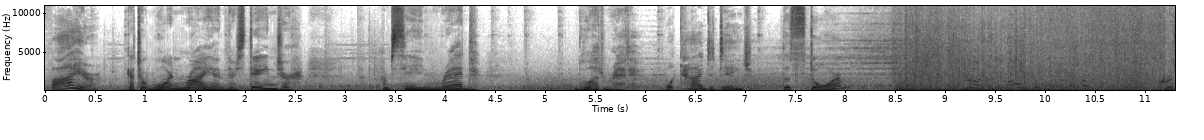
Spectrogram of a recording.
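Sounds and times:
speech: 0:00.0 - 0:04.6, 0:05.3 - 0:09.6
explosion sound effect roaring boom: 0:08.1 - 0:11.2.

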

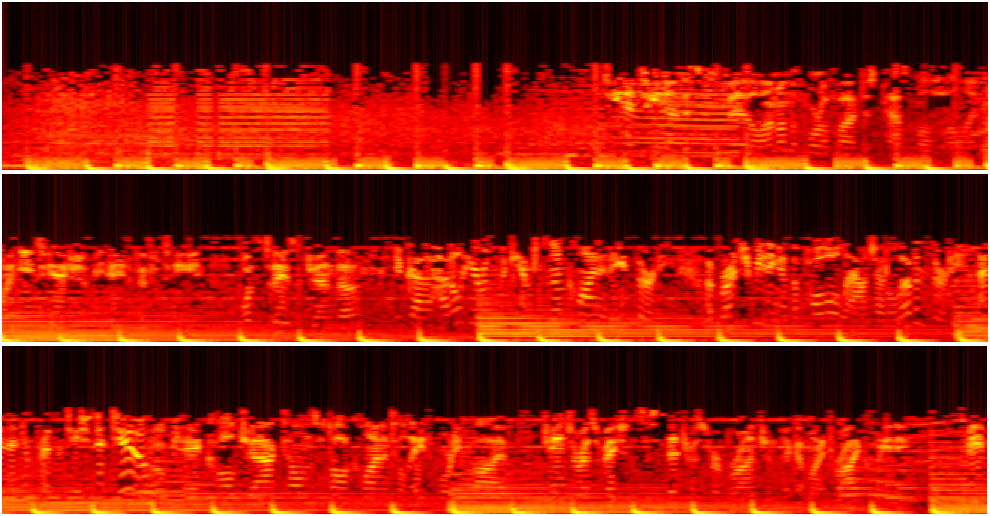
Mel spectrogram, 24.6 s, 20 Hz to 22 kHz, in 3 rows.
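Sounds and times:
song with horn-like synth chords and punchy beat: 0:00.2 - 0:24.6.

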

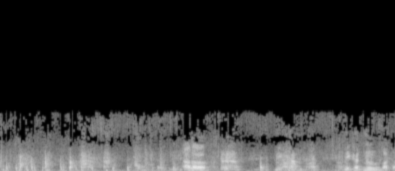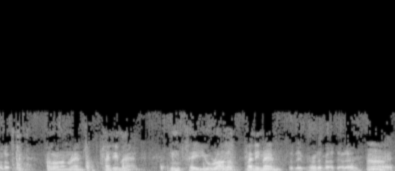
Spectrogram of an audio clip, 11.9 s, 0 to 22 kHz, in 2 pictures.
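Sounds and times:
horse galloping hard as its rider arrives: 0:00.0 - 0:02.7
speech: 0:02.8 - 0:11.8.

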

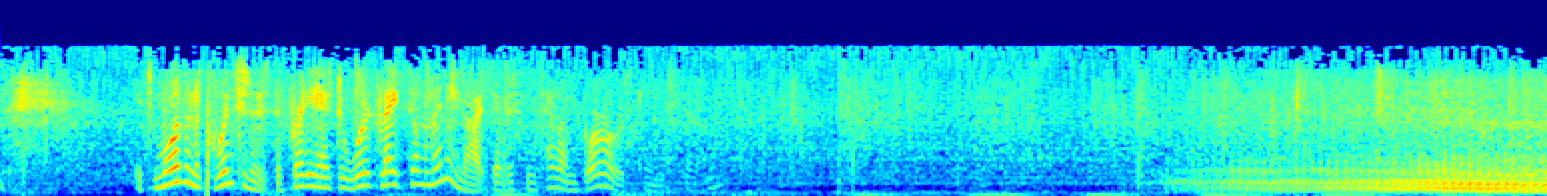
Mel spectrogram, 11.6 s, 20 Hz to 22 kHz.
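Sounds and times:
speech: 0:01.1 - 0:05.2
car engine humming while driving: 0:08.2 - 0:11.5.

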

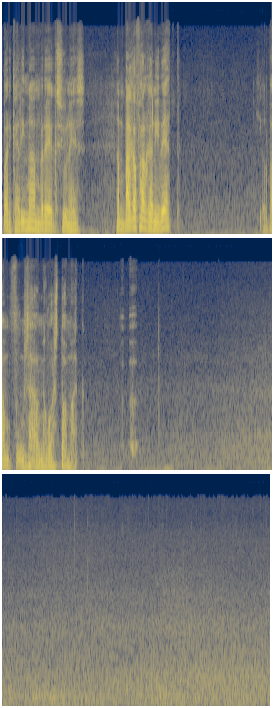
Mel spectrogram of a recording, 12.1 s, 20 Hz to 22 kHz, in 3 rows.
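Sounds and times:
speech: 0:00.0 - 0:02.7, 0:03.9 - 0:05.4
rain falling: 0:04.9 - 0:12.1.

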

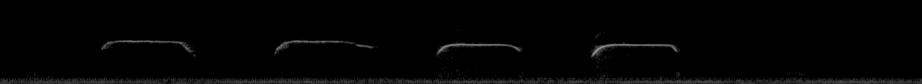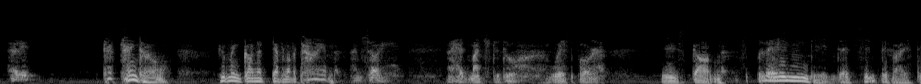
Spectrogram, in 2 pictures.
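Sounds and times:
clear sustained whistle blasts given as a signal: 0:01.0 - 0:02.1, 0:02.7 - 0:05.3, 0:05.9 - 0:06.9
speech: 0:10.5 - 0:18.4.

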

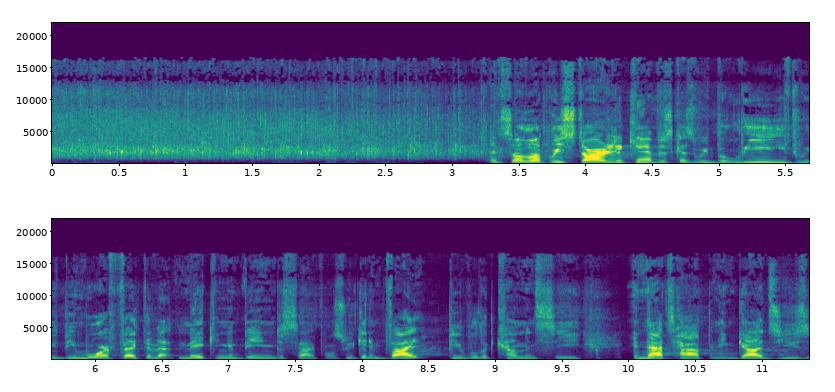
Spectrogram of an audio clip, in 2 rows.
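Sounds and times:
crowd applauding: 0:00.0 - 0:04.0
speech: 0:03.3 - 0:11.3.

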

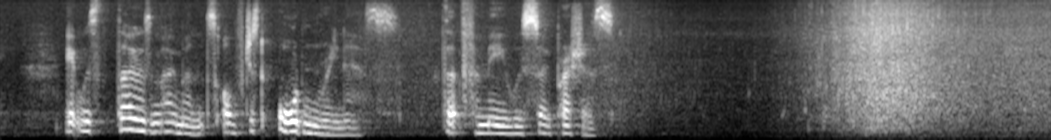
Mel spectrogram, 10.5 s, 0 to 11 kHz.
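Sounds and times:
speech: 0:00.7 - 0:03.8, 0:04.4 - 0:06.2
Atlantic waves breaking on a sandy island beach: 0:07.9 - 0:10.4
steady hissing wash of Atlantic surf: 0:08.1 - 0:10.4.

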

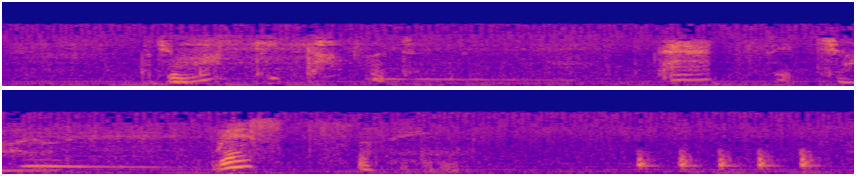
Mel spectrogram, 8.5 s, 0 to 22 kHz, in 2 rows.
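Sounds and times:
speech: 0:00.8 - 0:01.7, 0:03.4 - 0:05.6
police inspector knocking on a locked door: 0:07.4 - 0:08.4.

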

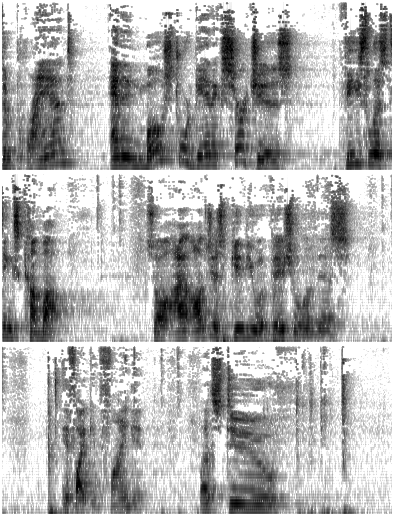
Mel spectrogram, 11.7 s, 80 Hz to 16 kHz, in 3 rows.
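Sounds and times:
speech: 0:00.0 - 0:04.6, 0:05.4 - 0:07.4, 0:08.4 - 0:10.9
keystrokes on a computer keyboard while typing a search: 0:10.7 - 0:11.4.

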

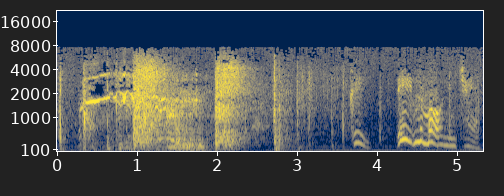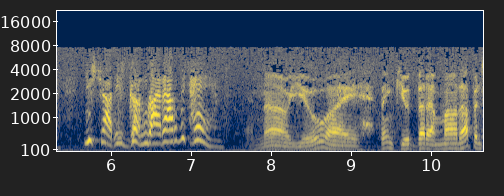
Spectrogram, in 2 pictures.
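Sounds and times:
horse whinnying loudly: 0:00.3 - 0:02.0
sharp slaps on a horse's flanks: 0:01.0 - 0:01.3, 0:02.0 - 0:03.1
speech: 0:03.8 - 0:10.6.

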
